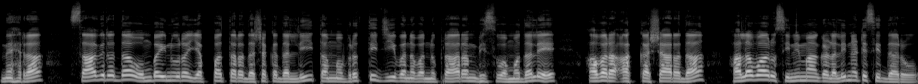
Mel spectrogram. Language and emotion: Kannada, neutral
